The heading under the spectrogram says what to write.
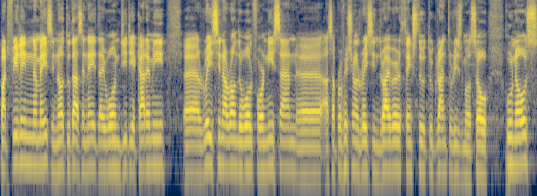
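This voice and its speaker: Monotone and flat, a man with a Spanish accent talks at a moderate pace and a fairly high pitch. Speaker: racing driver. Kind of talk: interview.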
